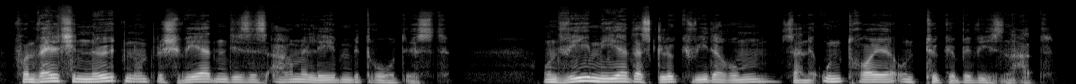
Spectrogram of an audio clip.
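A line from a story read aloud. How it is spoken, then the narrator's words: Weak lamenting voice. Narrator (German): klagte mit matter Stimme der Alchemist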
